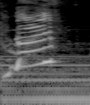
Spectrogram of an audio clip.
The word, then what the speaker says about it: Ralph: It's pronounced Rafe.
